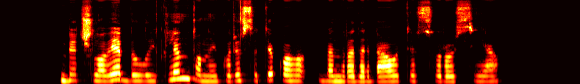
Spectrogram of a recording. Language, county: Lithuanian, Alytus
